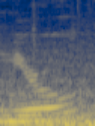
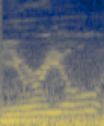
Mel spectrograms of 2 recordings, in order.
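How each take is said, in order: First: It sounds like the standard word mural. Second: It sounds like the name Muriel. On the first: The speaker calls it right. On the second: The speaker calls it wrong.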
